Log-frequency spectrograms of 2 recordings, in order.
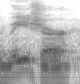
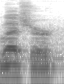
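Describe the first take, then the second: First: It is said with an American pronunciation. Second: It is said with an English pronunciation.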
